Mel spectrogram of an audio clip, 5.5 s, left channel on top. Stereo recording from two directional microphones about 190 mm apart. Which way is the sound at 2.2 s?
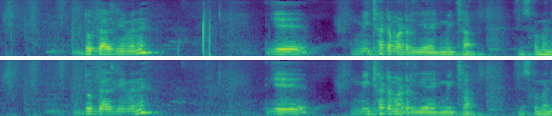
35° left (ahead or behind).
